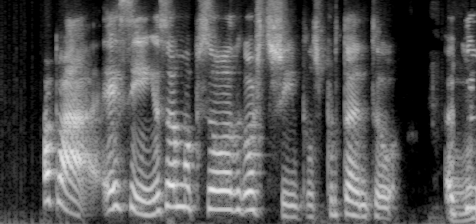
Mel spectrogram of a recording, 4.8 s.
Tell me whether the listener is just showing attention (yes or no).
yes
